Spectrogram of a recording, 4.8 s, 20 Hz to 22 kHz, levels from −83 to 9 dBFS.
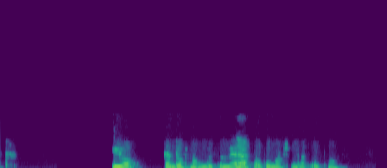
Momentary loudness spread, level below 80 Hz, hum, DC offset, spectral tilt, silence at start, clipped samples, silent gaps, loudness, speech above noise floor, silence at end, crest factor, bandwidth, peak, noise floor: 13 LU; -70 dBFS; none; under 0.1%; -6.5 dB/octave; 0.05 s; under 0.1%; 0.73-1.35 s; -22 LUFS; 56 dB; 0.6 s; 18 dB; 4.3 kHz; -4 dBFS; -77 dBFS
